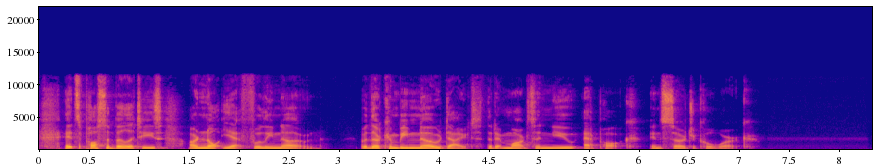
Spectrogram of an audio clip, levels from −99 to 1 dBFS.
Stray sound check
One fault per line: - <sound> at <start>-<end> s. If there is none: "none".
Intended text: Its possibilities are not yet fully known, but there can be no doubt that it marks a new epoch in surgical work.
none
